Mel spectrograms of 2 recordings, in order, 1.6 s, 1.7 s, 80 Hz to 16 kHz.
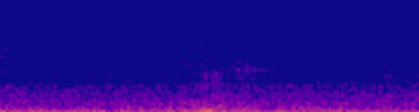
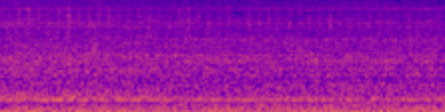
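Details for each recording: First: CX5 with a check engine light for cylinder 2 misfire and system too lean bank 1, after swapping cylinder 2 and 3 parts, stopped at idle: a short stretch of low, even idle rumble with no stumbles or misses, now running steadily. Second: Petrol engine idling with an uneven, stumbling low thump and heavy shaking after injectors 2 and 3 were serviced for cylinder 2 misfire and bank 1 lean codes; check engine now off but still misfiring; compression test passed.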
